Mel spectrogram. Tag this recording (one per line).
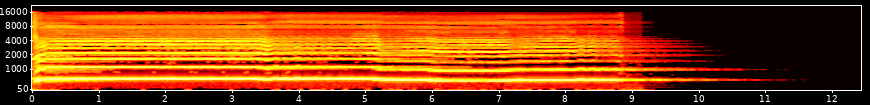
female
katy
effected
vocal
day
singing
